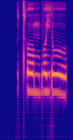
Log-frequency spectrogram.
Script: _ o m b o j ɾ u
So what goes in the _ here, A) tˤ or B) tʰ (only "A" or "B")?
B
